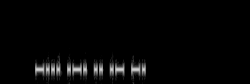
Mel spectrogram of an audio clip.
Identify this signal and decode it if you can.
Morse code, heard as a keyed tone, about 46 wpm, 700 Hz. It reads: BRIAN
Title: USA Common Names - 45wpm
